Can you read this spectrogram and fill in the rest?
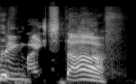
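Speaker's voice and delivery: high, loud in-character complaint; shouted protest. Acted. Mech pilot protesting the shooting, shouted protest. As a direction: yell it over the gunfire.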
